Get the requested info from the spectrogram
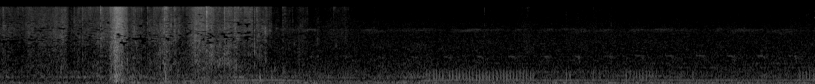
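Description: Rustling and scraping noises as a gloved hand handles a stone among grass, loudest about a second in and dying away after about three seconds. A faint steady hum follows.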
